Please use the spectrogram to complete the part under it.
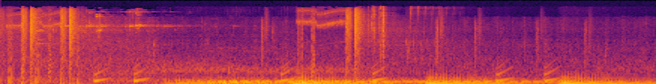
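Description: Short rising chirps of game sound effects blip now and then.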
